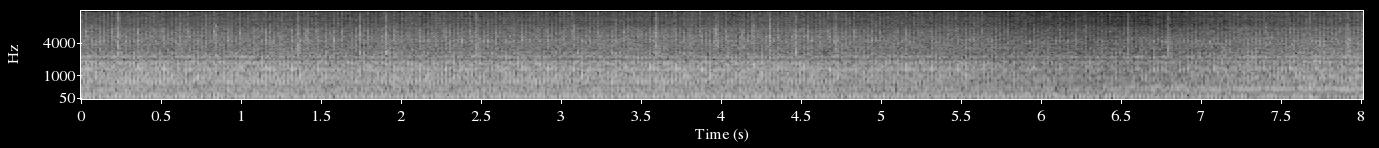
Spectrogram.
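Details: 2021 Ram 2500 Cummins diesel at idle: a steady, fast light ticking of about three ticks a second over the diesel clatter. The cause has not yet been found.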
